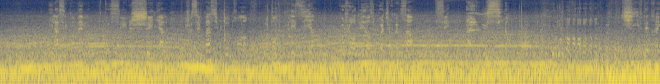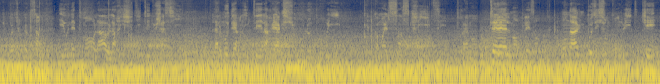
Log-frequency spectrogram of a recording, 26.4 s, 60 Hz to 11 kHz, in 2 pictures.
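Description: Abarth 124 GT's turbocharged 1.4-litre four-cylinder engine and exhaust under hard driving, revs rising and falling through the bends and gear changes, loudest about twelve to fourteen seconds in.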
